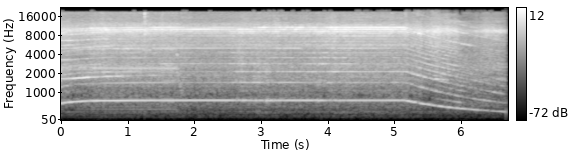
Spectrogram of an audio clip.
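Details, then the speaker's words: Dyson DC50 Mark 1 small ball vacuum before its motor is replaced: harsh, steady high-pitched whine under power that slides down in pitch as the motor runs down. Motor has blown a bearing. "It has, I mean, it hasn't done its motor in fully, but it's blown a bearing."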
